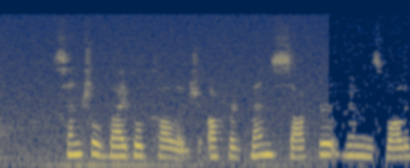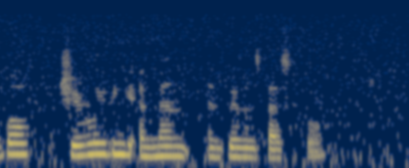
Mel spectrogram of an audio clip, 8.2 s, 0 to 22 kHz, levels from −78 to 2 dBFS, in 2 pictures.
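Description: From about 3.3 s, just after "offered men's", to the end at 8.2 s, overdone noise removal takes hold: bands near the noise estimate are cut hard, so the room noise, about 18 dB below the speech before this, drops and breaks up into twinkling specks.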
